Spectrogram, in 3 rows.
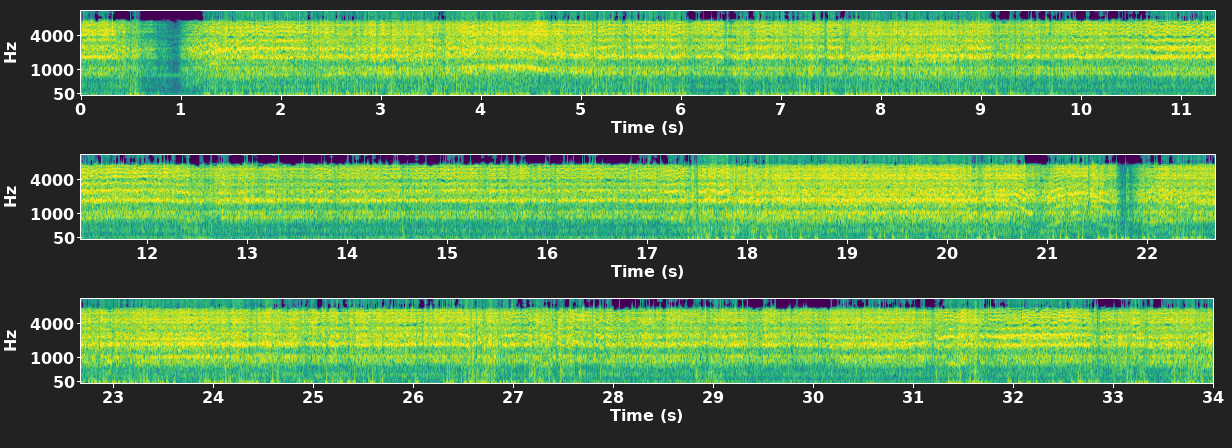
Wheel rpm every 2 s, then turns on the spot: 130, 210, 260, 230, 220, 220, 230, 230, 230, 210, 160, 180, 230, 230, 230, 210, 210.
none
